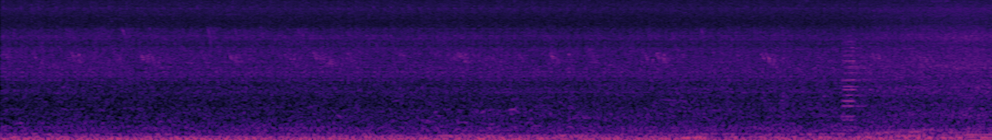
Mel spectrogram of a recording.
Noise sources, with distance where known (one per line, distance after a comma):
car horn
